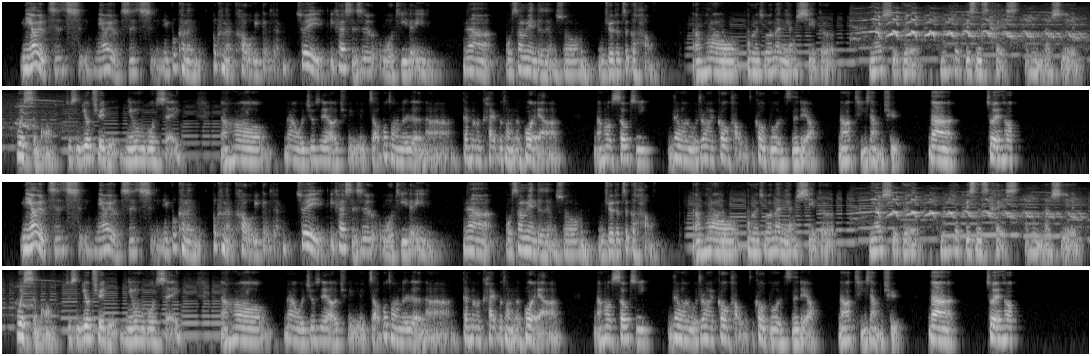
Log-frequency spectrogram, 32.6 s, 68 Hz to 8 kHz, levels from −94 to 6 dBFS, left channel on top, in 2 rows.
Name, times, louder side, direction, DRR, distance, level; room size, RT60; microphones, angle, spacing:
voice 1, 0.3-6.5 6.9-9.9 10.3-12.5 13.0-13.8 14.1-16.2 16.5-19.1 19.6-24.7 25.2-26.0 26.3-28.5 28.9-29.8 30.2-30.6 31.1-31.5, right 1 dB, 15° right, 0.4 m, -27 dB
Wind instrument woodwind instrument, 10.2-19.8, right 5 dB, 80° right, 0.5 m, -41 dB
Bird vocalization bird call bird song, 12.7-16.3 16.5-16.9, left 2 dB, 15° left, 0.9 m, -30 dB
11.0 x 4.5 x 2.6 m
head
